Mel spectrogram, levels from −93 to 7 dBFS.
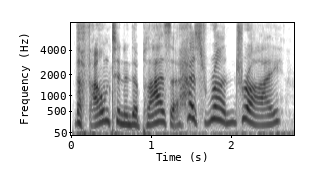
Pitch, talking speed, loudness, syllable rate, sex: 230 Hz, 170 wpm, -18 LUFS, 4.0 syllables/s, female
